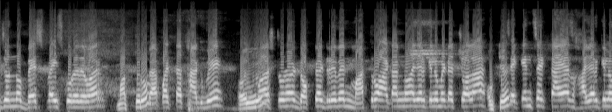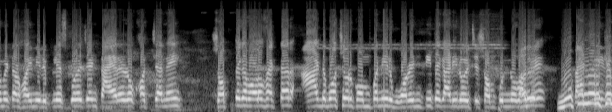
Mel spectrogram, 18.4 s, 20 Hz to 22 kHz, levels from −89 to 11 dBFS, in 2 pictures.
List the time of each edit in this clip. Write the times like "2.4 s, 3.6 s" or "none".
none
